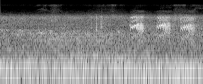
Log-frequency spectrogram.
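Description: A bird giving a quick run of harsh, high squawks, about four a second, starting a little over a second in.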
